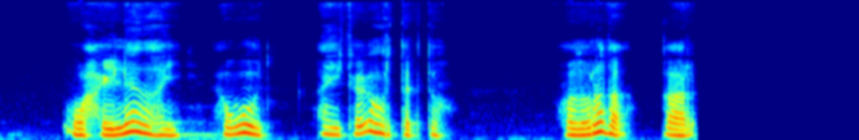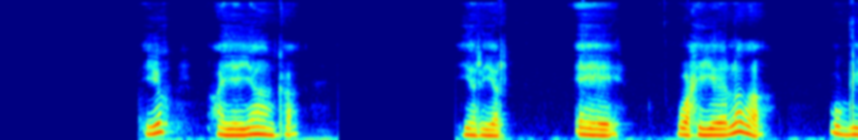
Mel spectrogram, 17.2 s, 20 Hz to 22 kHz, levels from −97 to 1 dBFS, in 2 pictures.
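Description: At 6.97 s and again at 11.97 s the speech halts for 3.0 s and 1.2 s, resuming before "iyo cayayaanka" and after "qaar iyo cayayaanka": a rebuffering stall, starved playback pausing. Unlike a dropout, nothing is skipped; time is added.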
